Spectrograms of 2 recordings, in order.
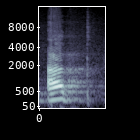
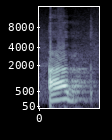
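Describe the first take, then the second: Both takes have the same delivery.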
